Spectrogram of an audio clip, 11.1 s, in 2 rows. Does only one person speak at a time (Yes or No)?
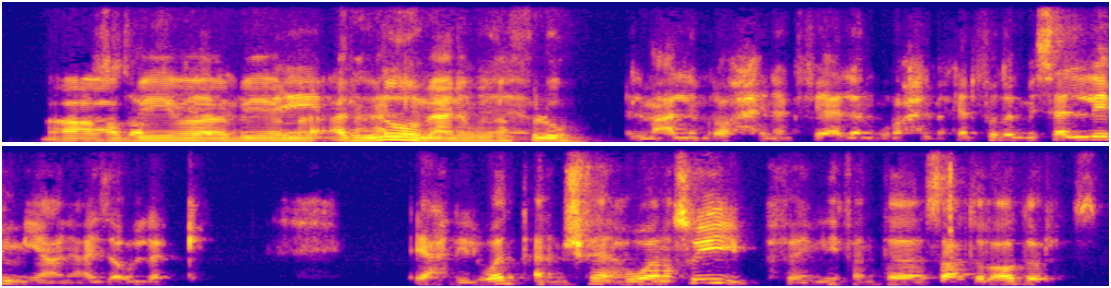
No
